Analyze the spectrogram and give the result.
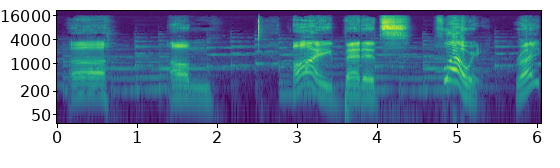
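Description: In a put-on character voice with a fairly bright tone, the speaker goes very slowly with very wide pitch swings as faint music plays in the background. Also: man, fairly high pitch for a man.

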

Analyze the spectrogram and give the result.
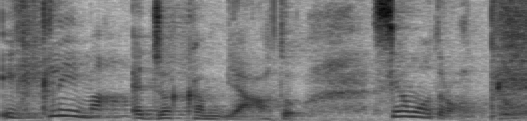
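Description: An animated, high-pitched woman's voice with audible room echo. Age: 30s. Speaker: YouTuber on screenwriting and storytelling; narrative communication vlogger. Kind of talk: vlog monologue. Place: home room. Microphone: lapel.

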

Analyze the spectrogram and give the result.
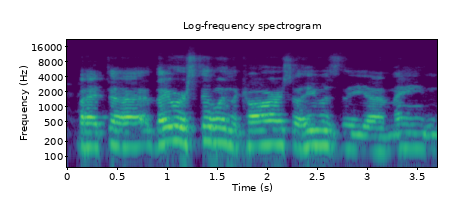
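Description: Fairly high-pitched for a man, this voice carries a Southern US accent. He keeps a moderate pace. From US South. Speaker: cast member moderating audience questions. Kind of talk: live post-screening Q&A. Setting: stage with audience in a theater. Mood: relaxed, reminiscing. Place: hall.

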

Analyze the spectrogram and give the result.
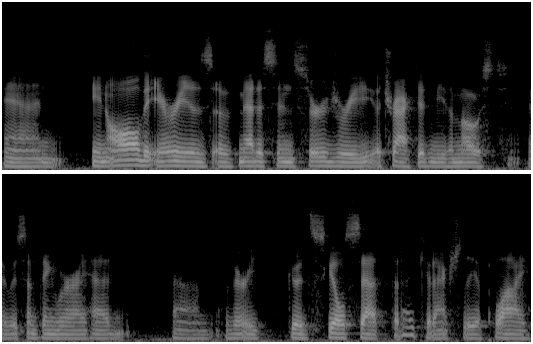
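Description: The voice carries an American accent at a moderate pace. Its intonation is monotone and flat. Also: man, fairly low pitch for a man. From New Jersey. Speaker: plastic surgeon. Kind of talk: self-introduction video. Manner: hesitant with fillers. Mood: calm, earnest. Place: studio. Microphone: lapel.

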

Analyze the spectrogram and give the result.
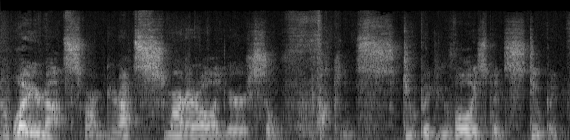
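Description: A man speaks at a moderate pace. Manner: furious, contemptuous, swearing.

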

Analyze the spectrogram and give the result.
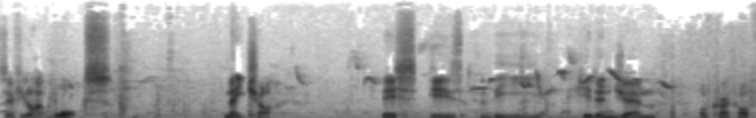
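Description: A man speaks in a dry recording with no echo and light background noise. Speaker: travel vlogger. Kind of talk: casual vlog chat. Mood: enthusiastic, playful. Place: waterside. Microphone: phone near.

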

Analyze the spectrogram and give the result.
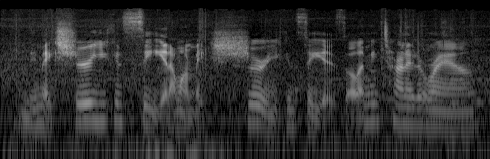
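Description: Over noticeable background noise, a woman talks at a moderate pace. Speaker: vlogger. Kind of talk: casual vlog chat. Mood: relaxed, cheerful. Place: cafe. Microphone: phone near.

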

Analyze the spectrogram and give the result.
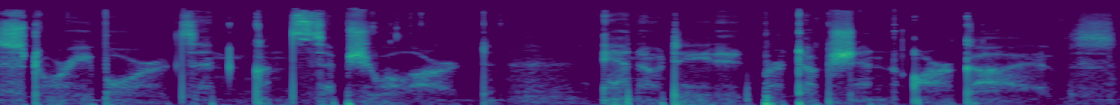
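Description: A man whispering at a very slow pace. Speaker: horror DVD collector. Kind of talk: reading DVD back covers. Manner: whispered. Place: home room. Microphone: studio mic.

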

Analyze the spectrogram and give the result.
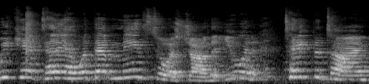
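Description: There is audible room echo as a man speaks at a moderate pace in a fairly bright tone.

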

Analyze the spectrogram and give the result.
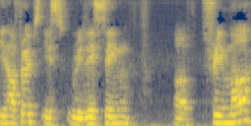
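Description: There is audible room echo as a man speaks at a fairly high pitch. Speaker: audio equipment dealer presenter. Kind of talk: product unboxing talk to camera. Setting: faulty microphone. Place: studio.

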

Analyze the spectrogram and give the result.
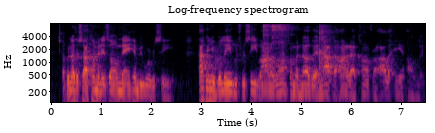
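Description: A man rattles off his words very quickly while loud noise fills the background. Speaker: religious teacher. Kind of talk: scripture reading and sermon. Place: home room. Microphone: phone near.

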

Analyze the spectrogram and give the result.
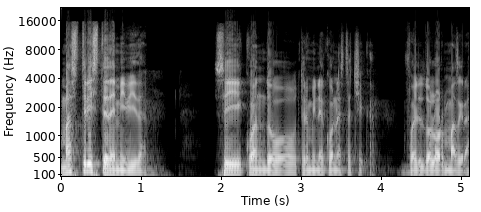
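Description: A man with a northern Mexican accent speaks in a very deep, low pitch at a fairly slow pace. His tone is animated, and the background is quiet. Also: lively intonation. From Mexico, Coahuila (Monclova, Saltillo); Coahuila, Mexico. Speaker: motivational speaker and psychologist; motivational speaker. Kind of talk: interview, life story. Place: studio. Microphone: studio mic.

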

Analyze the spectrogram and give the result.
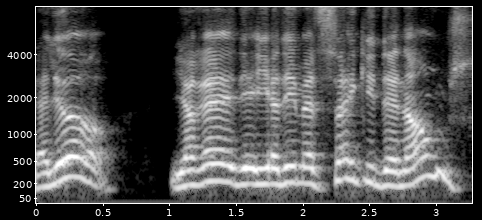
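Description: A bright, sharp tone comes at a very slow pace against a quiet background. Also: man. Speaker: podcast co-host commentator. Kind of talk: commentary. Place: home room. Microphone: video call.

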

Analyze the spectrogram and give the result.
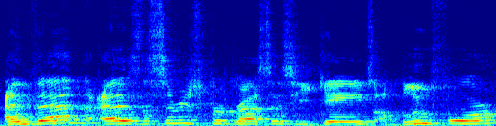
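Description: At a moderate pace and with ordinary pitch variation, the speech carries audible room echo over light background noise. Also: man. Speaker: panel host. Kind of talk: lecture. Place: hall. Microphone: camera far.

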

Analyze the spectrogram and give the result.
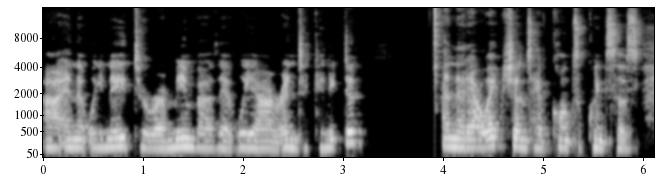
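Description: Moderately paced speech with a New Zealand accent, ordinary pitch variation and a quiet background. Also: woman, very deep, low pitch for a woman. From New Zealand, South Island. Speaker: writer; panel writer. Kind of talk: panel discussion. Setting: video call. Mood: reflective, warm. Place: home room.

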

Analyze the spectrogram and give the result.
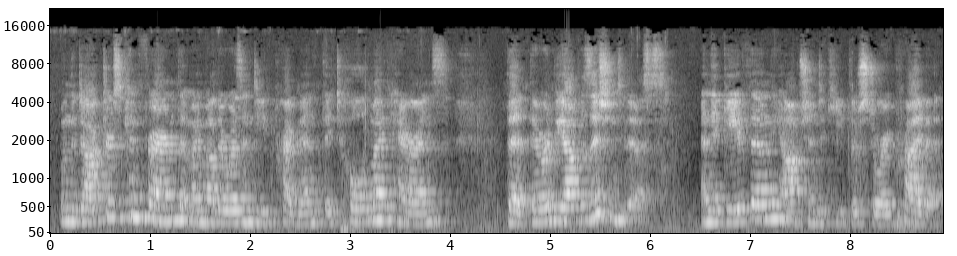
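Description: The woman speaks at a fairly quick pace with a fairly high pitch. Audible room echo and light background noise surround her. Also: ordinary pitch variation. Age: 30s. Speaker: keynote speaker, journalist. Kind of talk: prepared keynote speech; audience Q&A answers. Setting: conference stage with audience. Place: hall.

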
